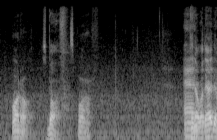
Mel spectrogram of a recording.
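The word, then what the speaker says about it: Zborów: Could you spell that, please? Z, like a zebra, B, O, R, O, W. Borov. Zborov.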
